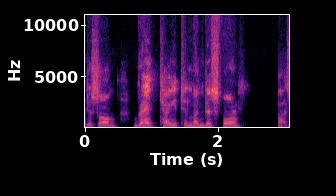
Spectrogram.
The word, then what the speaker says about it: Lindisfarne: Introduce yourself, Kevin, and the story behind your song, Red Tide to Lindisfarne.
